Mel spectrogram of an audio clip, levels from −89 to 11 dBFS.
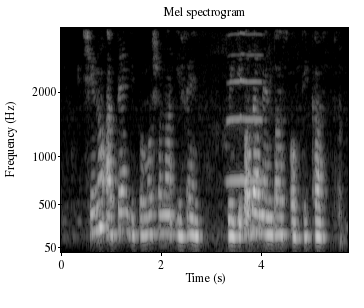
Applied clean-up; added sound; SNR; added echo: none; Wind instrument, woodwind instrument; 12 dB; reverberation time 0.3 s.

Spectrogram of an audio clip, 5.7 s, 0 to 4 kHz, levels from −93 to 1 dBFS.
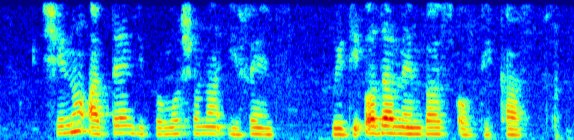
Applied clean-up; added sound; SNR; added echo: none; none; none; none.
